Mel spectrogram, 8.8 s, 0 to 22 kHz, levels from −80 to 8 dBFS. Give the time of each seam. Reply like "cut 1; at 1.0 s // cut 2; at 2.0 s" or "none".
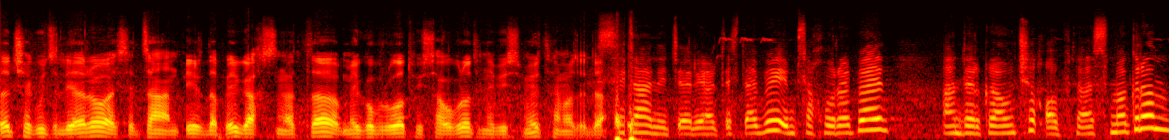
cut 1; at 4.6 s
